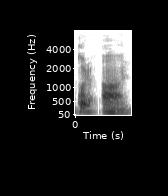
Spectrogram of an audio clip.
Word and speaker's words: Qur'an: we have it in Qur'an. So if sometimes in English people just say Quran, right? But in Arabic it's 2 syllables, Qur, and then the second syllable begins with the hamza on.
